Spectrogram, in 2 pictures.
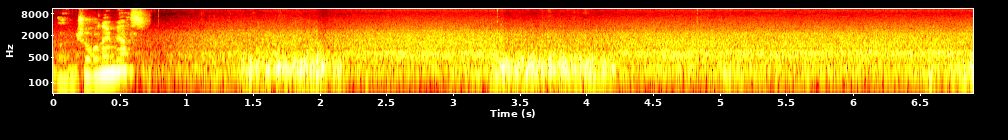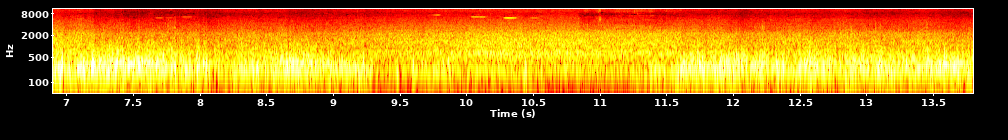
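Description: Waves break and roll onto a beach in surging rushes.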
